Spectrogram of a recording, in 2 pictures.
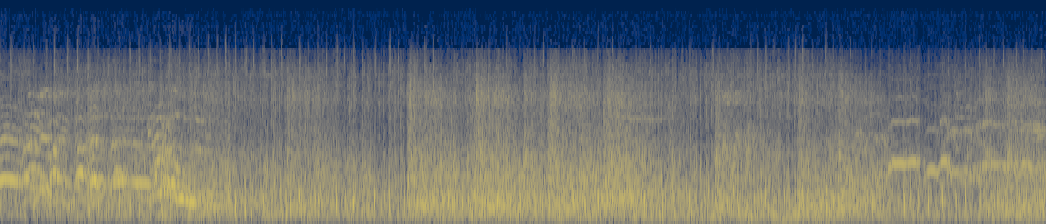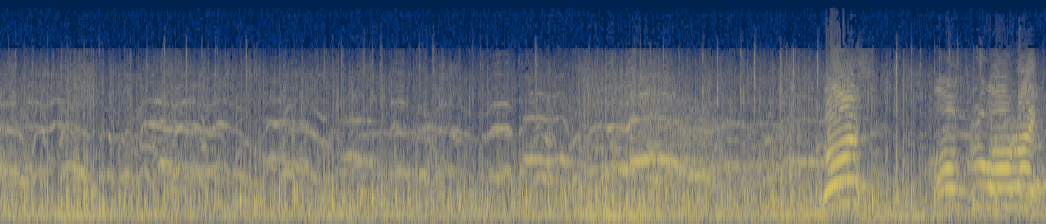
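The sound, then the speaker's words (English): Many cavalry horses gallop hard in a charge to ride through to a wagon train, making a loud, continuous rumble of hooves, with men shouting and yelling over the charge throughout. “Stay low in the saddle, and we'll ride straight through.”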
